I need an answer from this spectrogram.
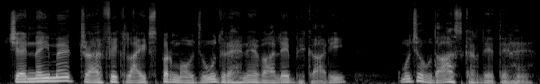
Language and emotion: Urdu, sad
